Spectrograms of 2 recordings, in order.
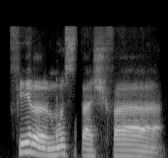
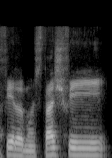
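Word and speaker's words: المستشفى: Fil mustasyfa. Masuk min, minal mustasyfa. Masuk ila ilal mustasyfa. Tidak dibaca fil mustasyfi minal mustasfi ilal mustasyfi enggak enggak dibaca kayak gitu.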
